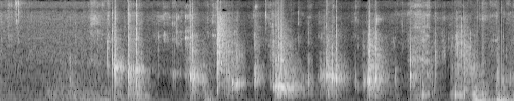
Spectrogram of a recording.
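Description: Close-up crunching and chewing of pieces of baked clay pot, a run of sharp crunches about two a second starting about a second in, with a low thump near the end.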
